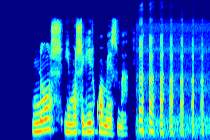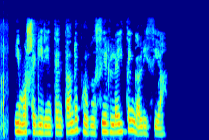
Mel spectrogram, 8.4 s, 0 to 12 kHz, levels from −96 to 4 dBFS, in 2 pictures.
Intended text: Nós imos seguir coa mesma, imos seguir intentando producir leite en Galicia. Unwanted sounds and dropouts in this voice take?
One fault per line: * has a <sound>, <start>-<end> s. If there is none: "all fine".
* has a laugh, 2.8-4.3 s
